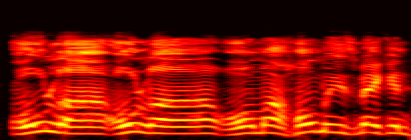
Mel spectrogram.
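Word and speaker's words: hola: why are you saying Hala like I'm saying hello and Spanish oh that c an argument I get the whole Spanish lesson there no it's Ola you don't pronounce the h in the words and words like with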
